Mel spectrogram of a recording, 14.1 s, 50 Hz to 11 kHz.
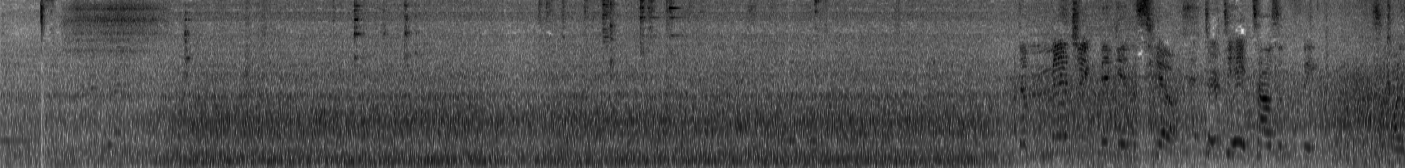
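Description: Steady in-flight cabin noise of an Airbus A380 airliner: an even rushing noise with no tone in it, a little louder from about two seconds in. A voice starts talking near the end.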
